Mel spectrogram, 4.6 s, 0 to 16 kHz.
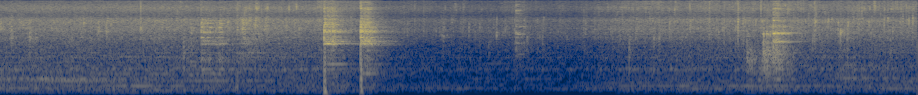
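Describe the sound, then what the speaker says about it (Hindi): Ginger-garlic paste sizzles in a hot pan for moong masoor dal, with a few sharp crackles and stirring scrapes, steady frying hiss throughout, fairly close and moderately loud. "अब हम इसके अंदर लहसुन अदरक का पेस्ट 2 चम्मच डाल देंगे"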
